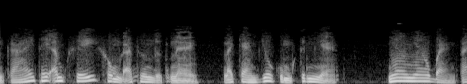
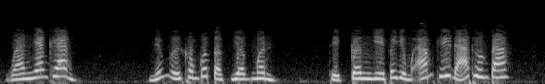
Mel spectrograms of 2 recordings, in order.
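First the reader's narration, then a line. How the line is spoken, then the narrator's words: Angry shout. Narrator (Vietnamese): Hoàng Dung quát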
